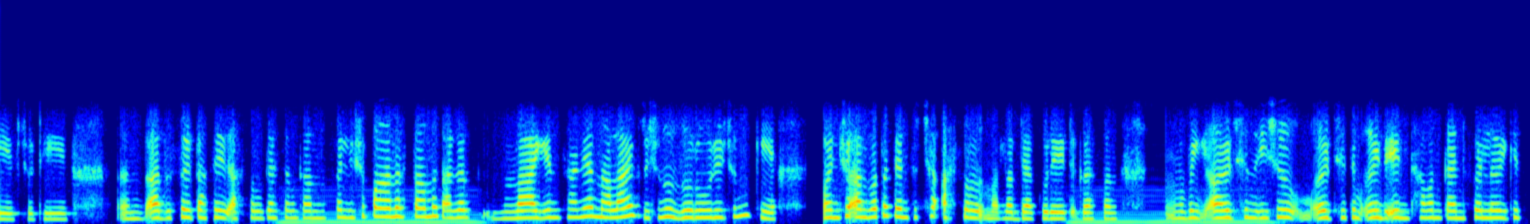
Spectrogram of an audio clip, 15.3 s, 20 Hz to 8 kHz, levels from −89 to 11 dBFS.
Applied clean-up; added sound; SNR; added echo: none; Bowed string instrument; 19 dB; none.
